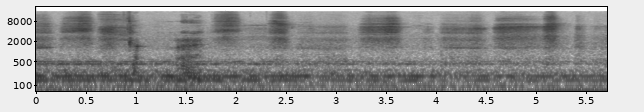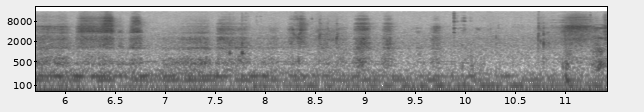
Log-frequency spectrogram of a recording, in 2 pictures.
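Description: A man gasping and panting in panic, ragged breaths in quick succession, over a steady low drone.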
